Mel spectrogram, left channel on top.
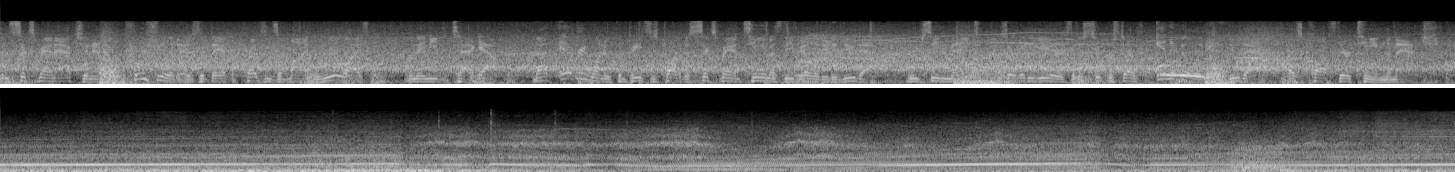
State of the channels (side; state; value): both; different; correlation -0.01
